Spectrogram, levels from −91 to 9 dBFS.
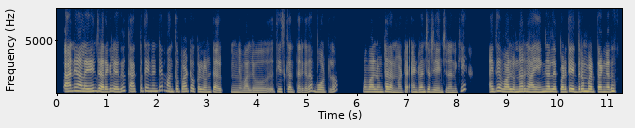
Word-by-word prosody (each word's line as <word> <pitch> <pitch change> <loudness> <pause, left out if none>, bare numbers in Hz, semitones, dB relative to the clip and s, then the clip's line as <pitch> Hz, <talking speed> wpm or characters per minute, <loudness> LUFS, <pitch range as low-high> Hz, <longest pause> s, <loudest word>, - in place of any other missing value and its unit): కానీ 270 +4 +4
అలా 260 -2 +3
ఏం 280 - +1
జరగలేదు. 235 +2 +2 0.2
కాకపోతే 255 +4 -3
ఏంటంటే, 265 +5 -3
మనతో 250 0 -1
పాటు 250 +2 0
ఒకళ్లుంటారు. 210 -4 -1 0.2
హ్మ్. 195 -1 -5
వాళ్లు 185 0 -3 0.4
తీసుకెళ్తారు 210 -6 -4
కదా 255 - -3
బోట్‌లో, 205 +2 -3 0.7
వాళ్లుంటారన్నమాట 215 -5 +1 0.2
అడ్వెంచర్ 210 +1 0
చేయించడానికి. 190 - -4 0.6
అయితే, 250 +5 0
వాళ్లున్నారుగా, 230 +1 +3
ఆ! - - +3
ఏం 220 - +1
గాదులే. 240 -1 +4
పడితే 225 +4 +3
ఇద్దరం 250 +3 +4
పడతాం 225 -1 +2
కదా! 270 +4 +2
225 Hz, 140 wpm, -23 LUFS, 205-250 Hz, 0.7 s, కానీ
